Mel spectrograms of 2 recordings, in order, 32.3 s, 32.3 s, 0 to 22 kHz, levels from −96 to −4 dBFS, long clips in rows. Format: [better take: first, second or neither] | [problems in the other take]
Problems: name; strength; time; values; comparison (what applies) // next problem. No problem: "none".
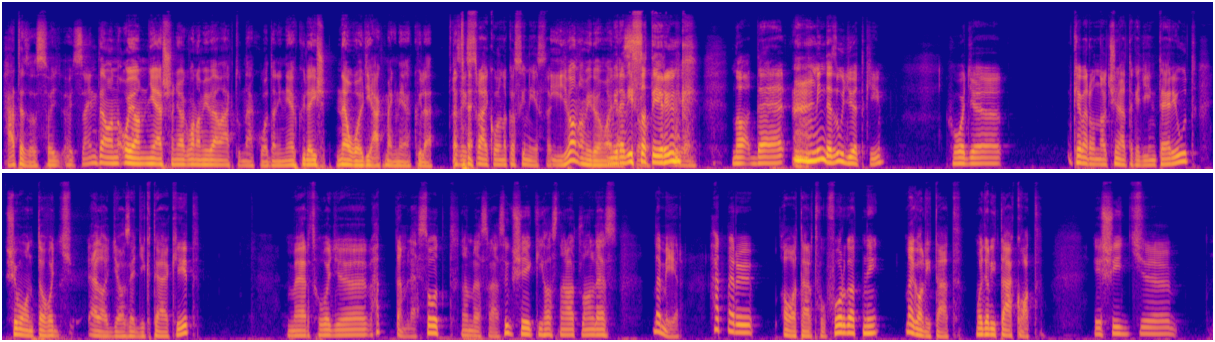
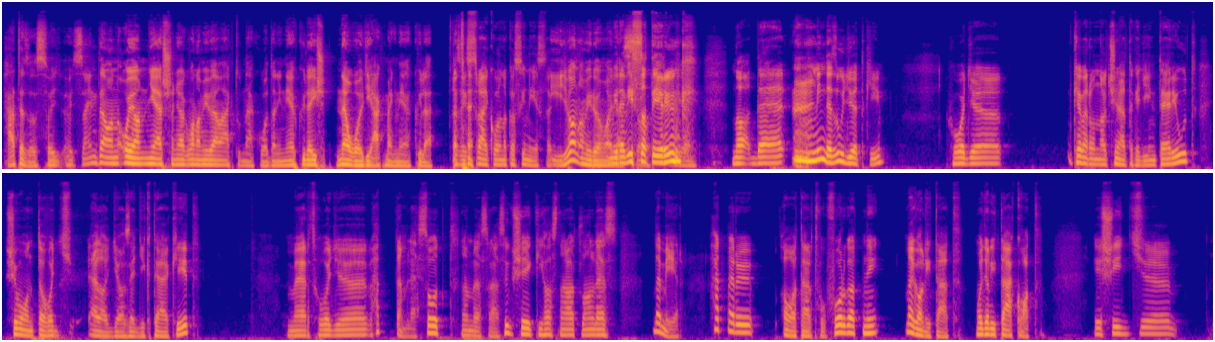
neither | none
